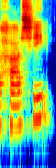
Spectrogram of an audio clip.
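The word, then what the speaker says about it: 箸: So hashi or hashi could have 3 meanings in Japanese. When I say hashi, that means chopsticks. And then when I say hashi, that becomes a bridge. And then when I say hashi, that means edge.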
